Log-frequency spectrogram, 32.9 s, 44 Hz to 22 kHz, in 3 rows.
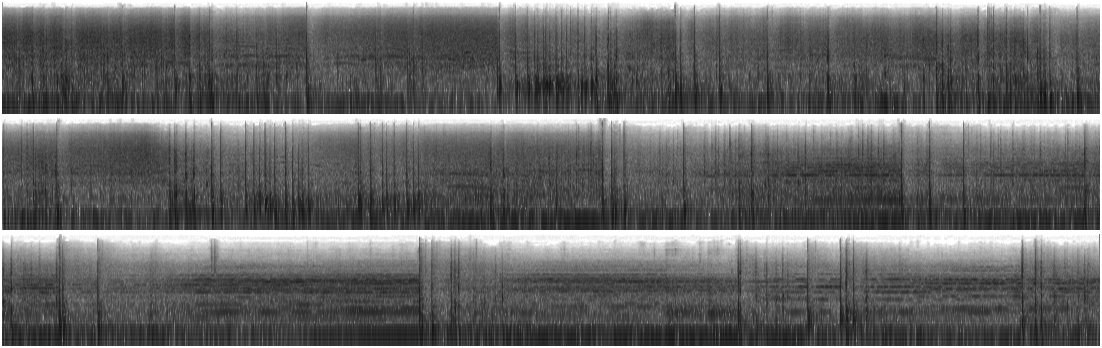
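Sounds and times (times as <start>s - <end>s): fireworks banging and crackling: 0.0s - 23.6s, 26.1s - 27.3s, 28.6s - 31.2s, 32.0s - 32.9s
deep rumble: 0.0s - 32.9s
show music: 0.0s - 32.9s.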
